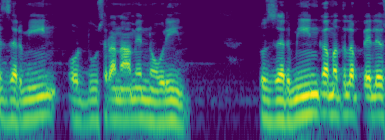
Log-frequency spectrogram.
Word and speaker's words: نورین: اس کا مطلب تھا یہ صحیح تلفظ اس کا تھا نورین۔ نورین یہ نور کی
